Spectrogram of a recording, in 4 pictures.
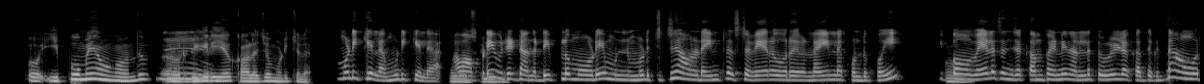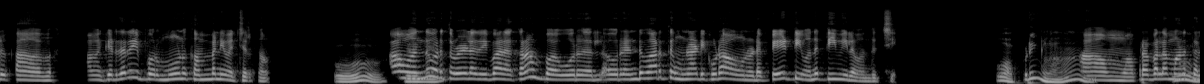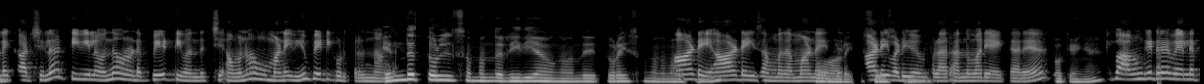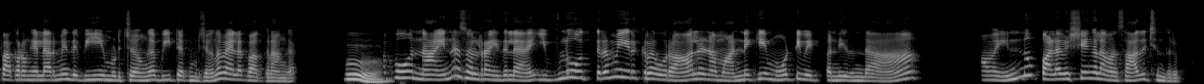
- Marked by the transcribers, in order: drawn out: "ஓ!"; surprised: "ஓ! அப்படிங்களா? ஓ!"
- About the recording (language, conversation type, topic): Tamil, podcast, பரீட்சை அழுத்தத்தை நீங்கள் எப்படிச் சமாளிக்கிறீர்கள்?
